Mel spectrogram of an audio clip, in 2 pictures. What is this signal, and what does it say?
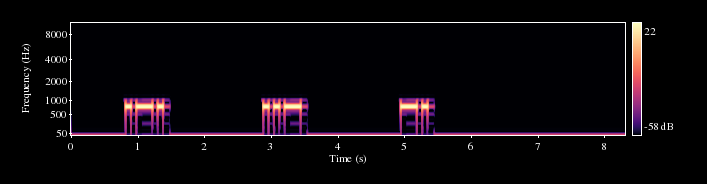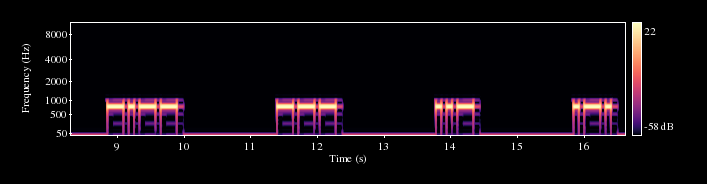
Morse code, heard as a keyed tone, about 15 wpm, spaced as for 5 wpm, 750 Hz. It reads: RUN YOUR
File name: Morse / 05WPM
